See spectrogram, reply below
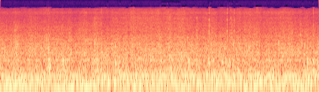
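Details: Steady loud wind buffeting the microphone with low rumble, no animal sounds.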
